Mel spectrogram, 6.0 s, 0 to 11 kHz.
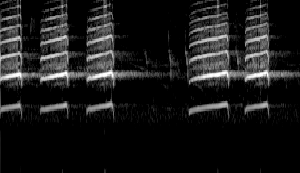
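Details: Bald eagles along the Dulles Greenway, northern Virginia, on the morning of 16 April 2022: a run of three piping, gently upslurred calls, a short pause, then two more, with a constant thin tone behind.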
